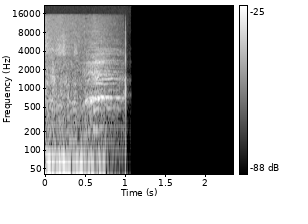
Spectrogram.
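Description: Near silence: the faint faded tail of the soundtrack, with a brief held voice-like note, then dead digital silence from about a second in.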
